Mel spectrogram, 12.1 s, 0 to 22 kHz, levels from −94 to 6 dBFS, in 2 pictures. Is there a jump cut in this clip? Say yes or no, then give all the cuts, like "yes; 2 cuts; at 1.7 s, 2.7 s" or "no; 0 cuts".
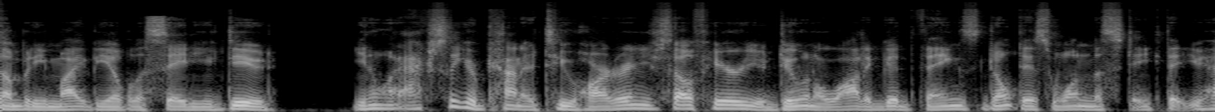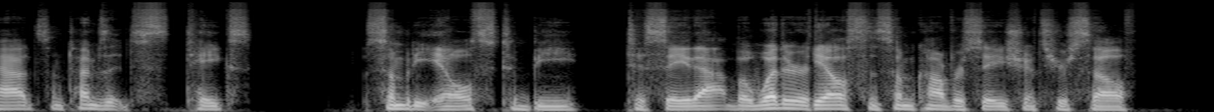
yes; 6 cuts; at 2.4 s, 5.1 s, 7.8 s, 9.2 s, 10.1 s, 11.2 s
